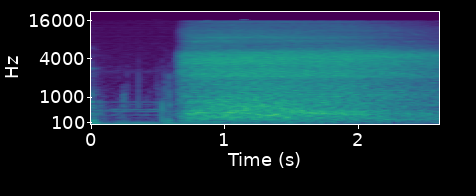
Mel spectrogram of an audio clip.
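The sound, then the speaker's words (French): A deep inhale during a yoga breathing exercise: a loud, forceful breathy hiss begins abruptly and holds steady for about two seconds, easing off slightly at the end. “On inspire.”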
